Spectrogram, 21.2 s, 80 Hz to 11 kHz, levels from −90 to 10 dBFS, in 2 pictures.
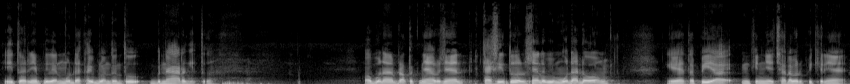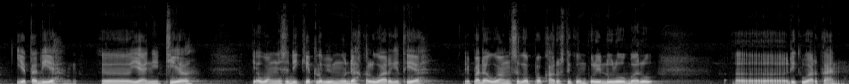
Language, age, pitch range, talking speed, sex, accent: Indonesian, 20-39, 100-135 Hz, 140 wpm, male, native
